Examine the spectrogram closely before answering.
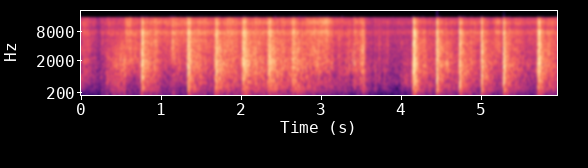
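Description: Gloved hand slapping and brushing the wall of a snow-covered canvas tent, knocking the snow off: a quick run of sharp slaps, about three a second, with a short pause near the middle.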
